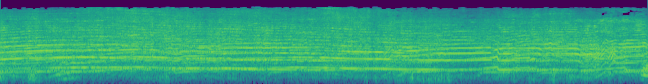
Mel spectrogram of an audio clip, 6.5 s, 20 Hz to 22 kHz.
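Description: Several 1/8-scale nitro on-road RC cars' small two-stroke glow engines running at high revs together, a layered high whine that rises and falls as they are throttled through the corners. About five seconds in, one engine's pitch drops sharply as it comes off the throttle.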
